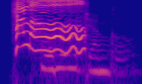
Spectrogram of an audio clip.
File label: cartoon voice silly hello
